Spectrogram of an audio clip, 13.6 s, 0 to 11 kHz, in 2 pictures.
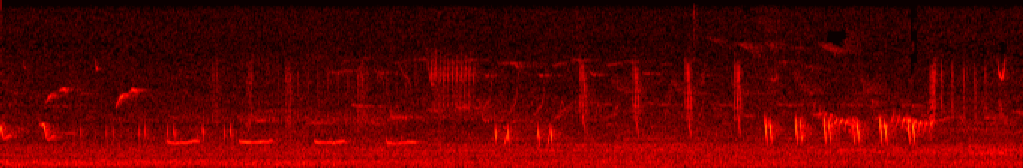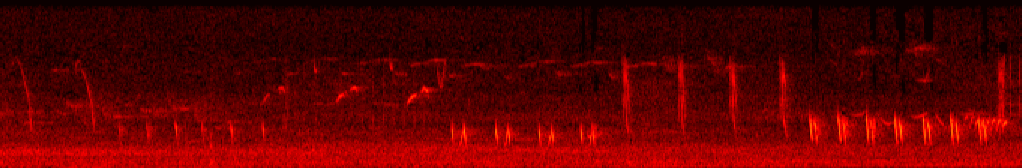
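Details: Eurasian coot chicks, six of them, swimming with their parents in early June 2019; thin high peeping notes repeated in quick runs, clustered bursts of sharp piping around five to six seconds and again near the end, over constant background noise.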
